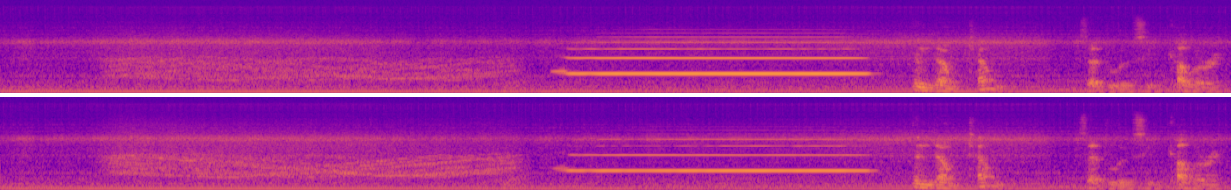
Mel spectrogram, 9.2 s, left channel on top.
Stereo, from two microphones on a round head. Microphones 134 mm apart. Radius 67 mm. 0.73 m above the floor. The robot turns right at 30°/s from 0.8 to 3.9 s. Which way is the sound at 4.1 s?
45° left (ahead or behind).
